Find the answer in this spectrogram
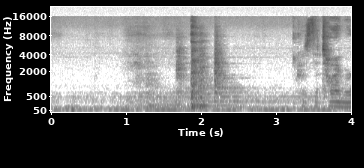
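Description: An oven door being opened, with a sharp clunk about two seconds in, and a bread loaf pan lifted out with potholders, over a low steady hum.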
